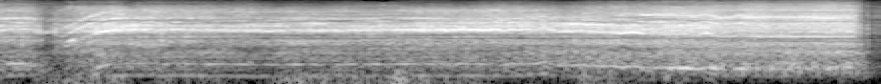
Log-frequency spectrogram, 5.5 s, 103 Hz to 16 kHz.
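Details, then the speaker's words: Infraction RC car on 8S with new Hobbywing Max 6 G2 1650kv combo after hard tire-burning runs: high steady motor whine holds about five seconds then sags and cuts out; owner thinks ESC low-voltage cutoff. "Oh yeah, now she's, see, I think it's in low voltage cutoff. Yeah, it is."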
